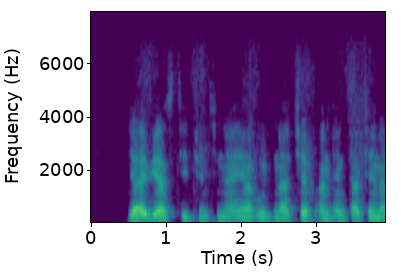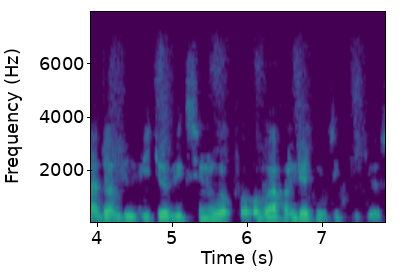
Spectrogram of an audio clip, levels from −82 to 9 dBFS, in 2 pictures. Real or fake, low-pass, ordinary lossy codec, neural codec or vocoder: real; 7.2 kHz; none; none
